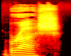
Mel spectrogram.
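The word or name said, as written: brush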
